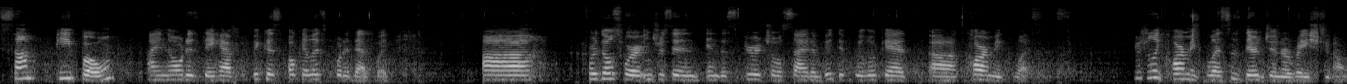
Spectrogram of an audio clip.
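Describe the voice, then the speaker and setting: The speaker is a woman with an unremarkable speaking voice at a moderate pace. Her pitch is fairly high, and its variation is ordinary. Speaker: astrologer leading a retreat workshop. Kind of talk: workshop talk to a group.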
